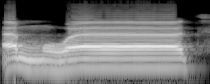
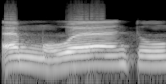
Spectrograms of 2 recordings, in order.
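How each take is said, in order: First: The word ends in a bare 'at' sound. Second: The word ends with an added 'um' sound. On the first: The reading stops at this word. "থামলে হবে আমওয়াত" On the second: The reading continues into the next words. "আর যদি মিলিয়ে পড়তে চান তাহলে পড়বেন আমওয়াতুম"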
